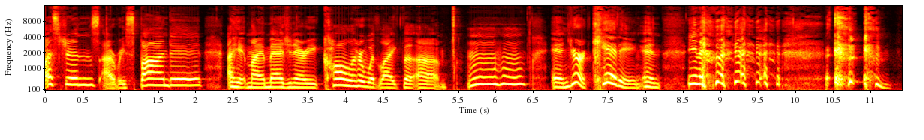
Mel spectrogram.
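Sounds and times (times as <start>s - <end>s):
speech: 0.0s - 11.4s
unwell person coughing: 9.1s - 11.3s.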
